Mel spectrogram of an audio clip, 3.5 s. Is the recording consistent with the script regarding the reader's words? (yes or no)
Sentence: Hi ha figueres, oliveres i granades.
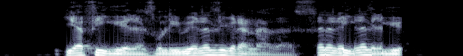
no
